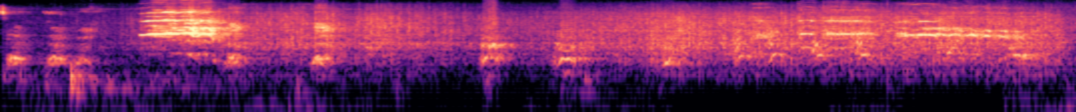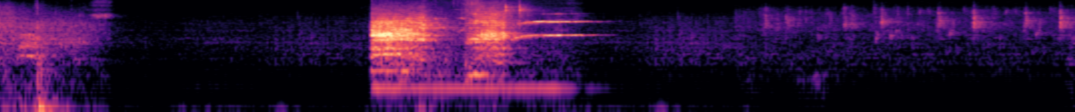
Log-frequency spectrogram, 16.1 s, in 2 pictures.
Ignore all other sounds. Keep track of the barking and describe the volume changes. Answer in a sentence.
The volume of the barking stays about the same.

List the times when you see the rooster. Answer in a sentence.
The rooster can be heard from 5.6 to 7.1 s.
